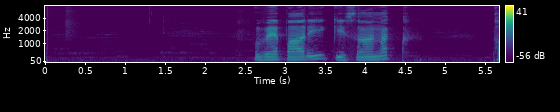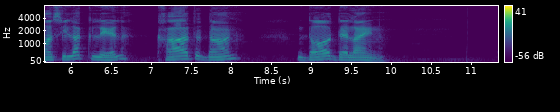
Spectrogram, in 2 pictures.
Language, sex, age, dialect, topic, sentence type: Maithili, male, 25-30, Southern/Standard, banking, statement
